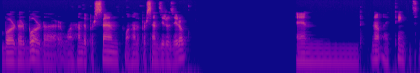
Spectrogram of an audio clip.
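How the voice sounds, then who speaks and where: A man's voice: deep voice, fairly even intonation, slow, pauses often. A man with a Romanian accent hosting a live coding stream, thinking aloud and correcting himself as he types. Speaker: coding livestream host. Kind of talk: casual live coding narration.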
